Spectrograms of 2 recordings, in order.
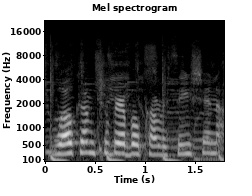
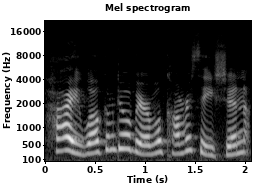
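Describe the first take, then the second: First: It is said with low, flat energy. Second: It is said with high, lively energy.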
